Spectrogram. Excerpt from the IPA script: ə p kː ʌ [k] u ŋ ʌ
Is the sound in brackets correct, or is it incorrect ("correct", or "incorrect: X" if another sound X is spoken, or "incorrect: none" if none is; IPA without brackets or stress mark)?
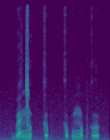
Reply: incorrect: p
